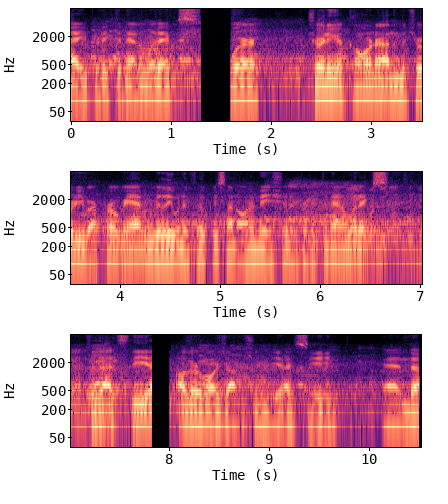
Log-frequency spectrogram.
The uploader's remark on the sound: Interview in Action live from CHIME’s Fall Forum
